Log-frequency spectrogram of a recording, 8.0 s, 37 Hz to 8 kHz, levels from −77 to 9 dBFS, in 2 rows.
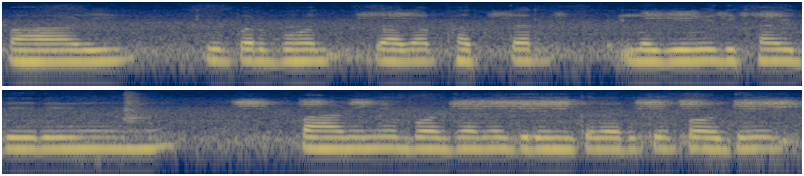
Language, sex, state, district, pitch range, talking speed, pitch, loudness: Hindi, female, Maharashtra, Gondia, 190-195 Hz, 155 wpm, 190 Hz, -15 LUFS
